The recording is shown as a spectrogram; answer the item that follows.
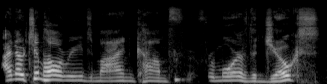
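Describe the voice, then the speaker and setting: A man's voice: on the high side, animated, measured pace, crowd noise. A man in comedy podcast banter, ranting with blunt, profane opinions and acting out imagined quotes.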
